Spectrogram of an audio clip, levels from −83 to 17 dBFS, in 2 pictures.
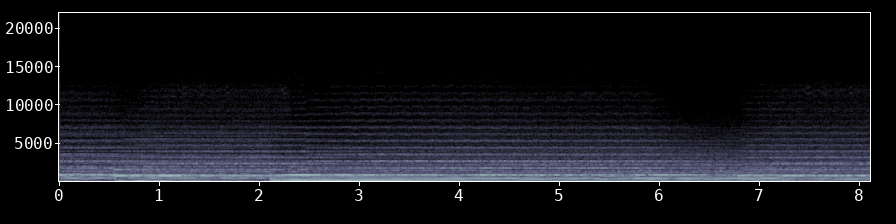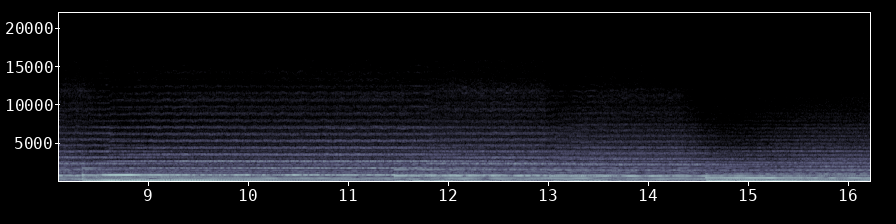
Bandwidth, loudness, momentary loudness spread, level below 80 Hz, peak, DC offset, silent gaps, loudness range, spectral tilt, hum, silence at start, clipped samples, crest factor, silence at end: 7.8 kHz; -21 LUFS; 8 LU; -26 dBFS; -4 dBFS; under 0.1%; none; 6 LU; -8 dB/octave; none; 0 s; under 0.1%; 16 dB; 0 s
